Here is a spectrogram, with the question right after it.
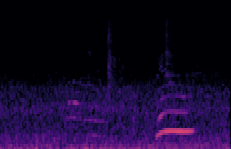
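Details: A visiting stray cat gives a faint short call, then one clear meow near the end that slides upward and holds steady, over low background hiss.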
